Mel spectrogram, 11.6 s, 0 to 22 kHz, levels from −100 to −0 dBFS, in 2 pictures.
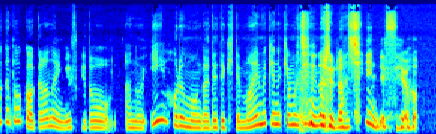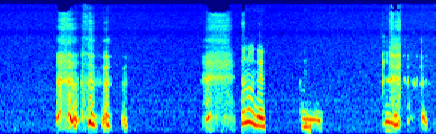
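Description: A speech recording with automatic gain rising: from about 0.49 s to 5.61 s the level creeps up by roughly 10 dB. The voice and the background noise swell together over those five seconds, which tells you it's the AGC deciding the input was too quiet and slowly winding up its gain, rather than the talker getting louder or closer.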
